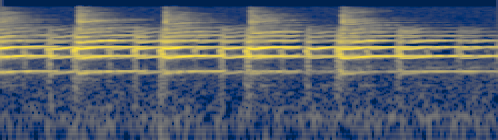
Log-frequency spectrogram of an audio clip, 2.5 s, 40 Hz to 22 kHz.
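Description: Electric guitar playing a high A reached by bending the first string at the 15th fret up a whole tone. The bent note is held steady in pitch and picked repeatedly, about five strokes a second.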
